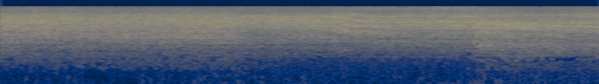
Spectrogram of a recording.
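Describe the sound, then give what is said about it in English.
Loud, continuous hiss of steam rushing from underneath a steam locomotive as the train moves slowly backwards, unbroken, with a few deep low thuds rumbling underneath at intervals. No one speaks. “I don't know if you can hear the steam as it's rushing from underneath.”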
